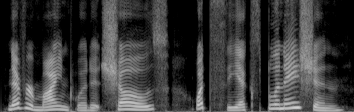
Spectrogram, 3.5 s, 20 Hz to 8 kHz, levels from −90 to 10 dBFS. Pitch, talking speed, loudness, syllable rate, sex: 235 Hz, 135 wpm, -19 LUFS, 3.9 syllables/s, female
